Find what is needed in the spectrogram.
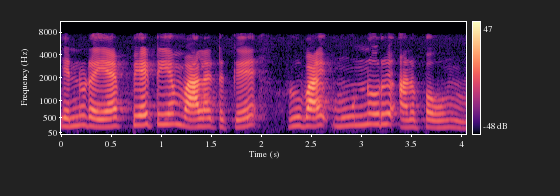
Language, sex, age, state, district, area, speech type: Tamil, female, 18-30, Tamil Nadu, Ariyalur, rural, read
